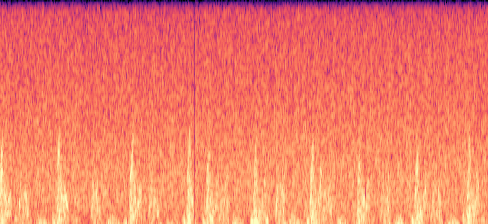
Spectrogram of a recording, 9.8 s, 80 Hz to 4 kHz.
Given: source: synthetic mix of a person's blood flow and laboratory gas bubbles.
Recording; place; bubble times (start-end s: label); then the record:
Doppler ultrasound of blood flow; precordium
5.27-5.40 s: bubbles
5.50-5.64 s: bubbles
From the record:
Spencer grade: 2 (many but less than half of the cardiac periods contain bubble signals, singularly or in groups); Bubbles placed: only in the low amplitude regions of the cardiac cycle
